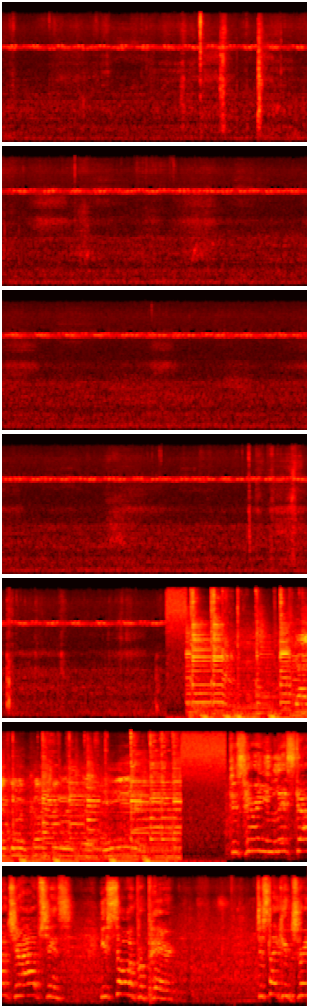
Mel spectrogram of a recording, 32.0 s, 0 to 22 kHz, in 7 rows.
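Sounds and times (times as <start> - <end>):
crickets trilling: 0.0 - 21.3
man breathing heavily: 2.9 - 6.3, 28.6 - 29.0.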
